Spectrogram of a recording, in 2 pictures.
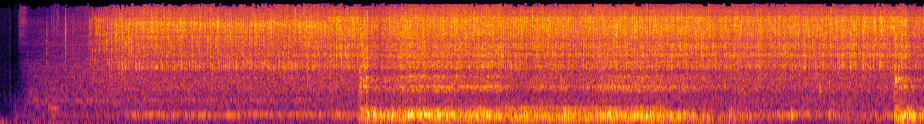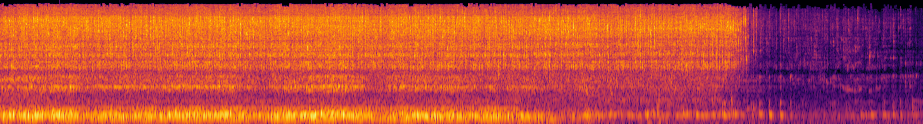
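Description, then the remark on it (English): A garbage disposal runs for about sixteen seconds, used as the usual sound test, under a steady hiss of running water, with a low grinding motor hum that rises in two stretches before everything cuts off. “Neil's favorite garbage disposal.”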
